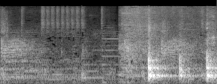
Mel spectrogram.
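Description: Background music, then near the end a scrape and two sharp metal knocks as a spoon stirs greens in a stainless steel wok.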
